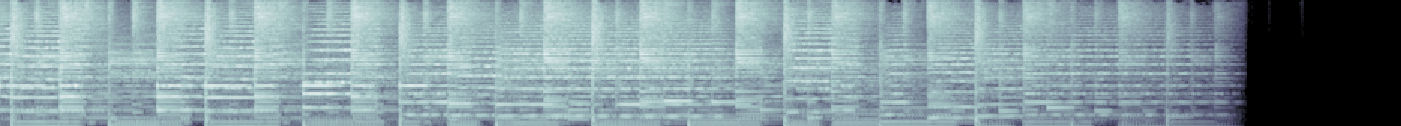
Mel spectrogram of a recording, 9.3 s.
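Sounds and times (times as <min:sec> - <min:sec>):
karaoke singing: 0:00.0 - 0:07.2.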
